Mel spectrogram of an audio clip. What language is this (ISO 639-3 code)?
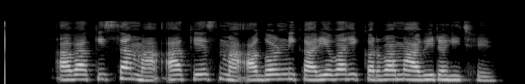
guj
